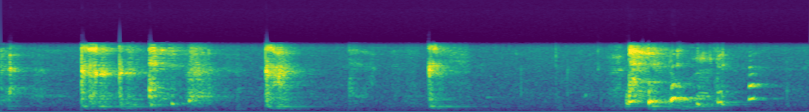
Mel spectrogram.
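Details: Young child giving a series of short, forced fake coughs on purpose, imitating a real cough; the child seems to enjoy coughing.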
